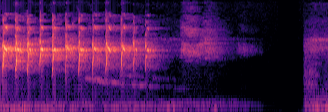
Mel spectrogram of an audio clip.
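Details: Lovebird giving a quick burst of buzzy chattering pulses for one and a half seconds, then a short fading squeak and near silence before a faint noise returns.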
